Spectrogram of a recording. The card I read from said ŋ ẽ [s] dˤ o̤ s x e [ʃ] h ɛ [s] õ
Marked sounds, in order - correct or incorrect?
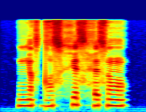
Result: correct, incorrect, correct

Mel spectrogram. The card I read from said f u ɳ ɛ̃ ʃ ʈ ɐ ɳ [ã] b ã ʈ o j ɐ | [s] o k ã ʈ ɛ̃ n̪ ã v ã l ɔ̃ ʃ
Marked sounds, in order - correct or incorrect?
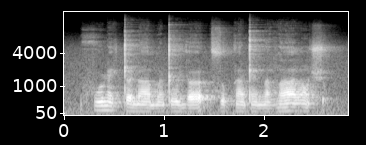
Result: correct, correct

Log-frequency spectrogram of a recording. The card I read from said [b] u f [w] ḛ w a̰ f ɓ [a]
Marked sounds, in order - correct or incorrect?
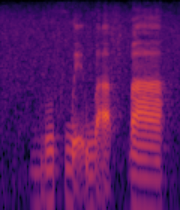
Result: correct, correct, correct

